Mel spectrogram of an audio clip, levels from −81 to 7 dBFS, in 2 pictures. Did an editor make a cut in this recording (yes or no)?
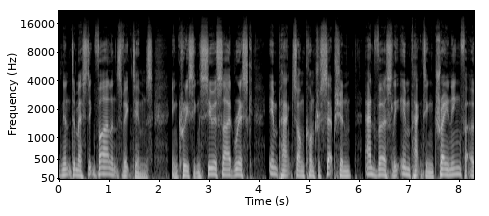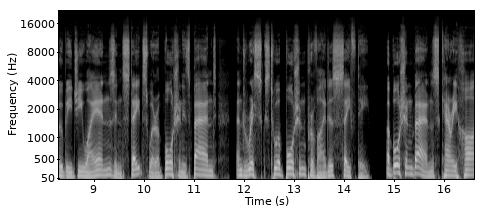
no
